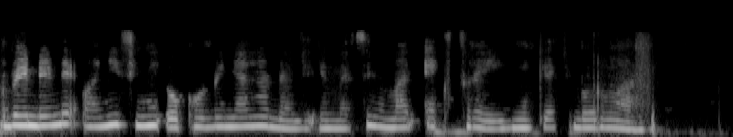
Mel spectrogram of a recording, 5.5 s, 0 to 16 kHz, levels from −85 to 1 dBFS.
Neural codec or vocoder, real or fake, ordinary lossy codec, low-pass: codec, 16 kHz, 1 kbps, X-Codec, HuBERT features, trained on general audio; fake; none; 7.2 kHz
